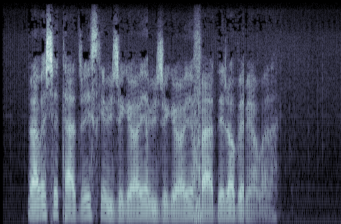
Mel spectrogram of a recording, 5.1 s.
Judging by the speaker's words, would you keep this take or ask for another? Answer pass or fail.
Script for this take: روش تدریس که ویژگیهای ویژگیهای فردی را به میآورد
pass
